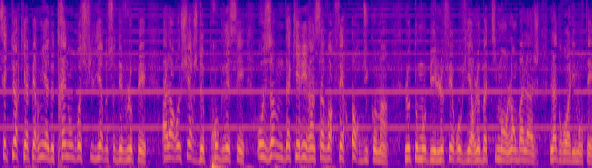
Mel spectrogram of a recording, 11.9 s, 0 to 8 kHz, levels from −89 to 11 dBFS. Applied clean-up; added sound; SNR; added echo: none; Bowed string instrument; 18 dB; none.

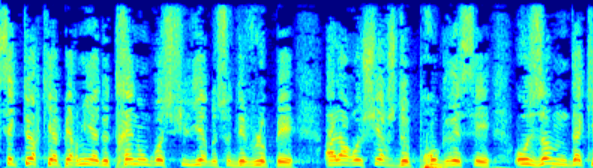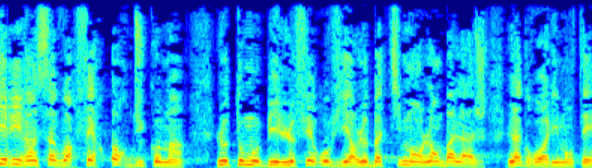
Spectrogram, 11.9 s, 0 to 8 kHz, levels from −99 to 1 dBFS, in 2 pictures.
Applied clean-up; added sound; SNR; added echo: none; none; none; none.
